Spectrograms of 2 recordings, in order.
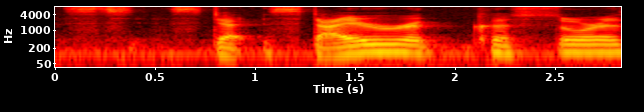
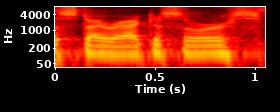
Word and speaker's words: Styracosaurus: So I think that the second species that we see of dinosaur in the film is, correct the pronunciation if this is right or wrong, Styracosaurus? The Styracosaurus.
